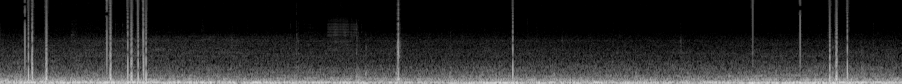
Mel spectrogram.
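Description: Integer overflow cracks the sound at 0.25–0.47 s, 1.07–1.46 s, 3.98 s, 5.13 s, 7.53 s and 8.00–8.48 s. Peaks up to about 3 dB over full scale wrap to the opposite sign, giving violent snaps. On a waveform these show as sudden rail-to-rail jumps, and on a spectrogram as full-band vertical streaks.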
